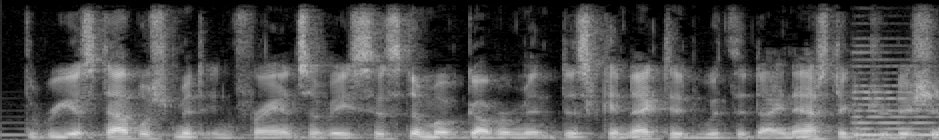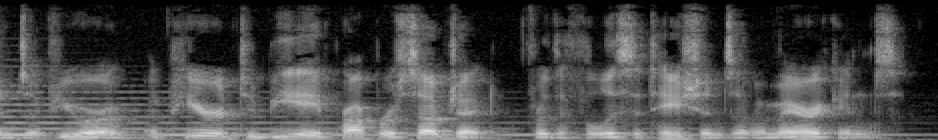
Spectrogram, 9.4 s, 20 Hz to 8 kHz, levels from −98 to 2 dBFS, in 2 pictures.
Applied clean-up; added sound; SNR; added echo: none; Piano; 14 dB; none.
